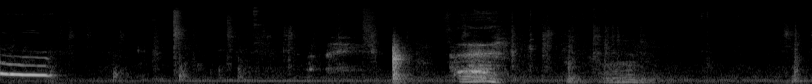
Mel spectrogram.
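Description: Domestic dog whimpering in short, wavering whines, one right at the start and another about five seconds in, with a few light knocks and clicks in between.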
